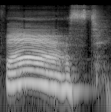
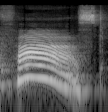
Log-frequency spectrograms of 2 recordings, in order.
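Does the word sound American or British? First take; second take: American; British. First: The vowel is flat and fronted. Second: The vowel is long, open and back.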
